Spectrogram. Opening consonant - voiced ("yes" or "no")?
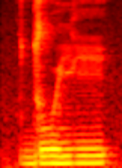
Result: yes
